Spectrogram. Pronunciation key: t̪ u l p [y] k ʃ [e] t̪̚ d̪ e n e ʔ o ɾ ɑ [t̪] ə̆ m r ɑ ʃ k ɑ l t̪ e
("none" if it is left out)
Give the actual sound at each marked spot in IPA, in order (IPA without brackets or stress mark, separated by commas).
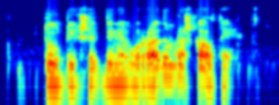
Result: i, e, d̪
